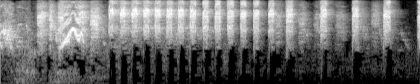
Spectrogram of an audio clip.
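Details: Breeding colony of budgerigars: a squeak and mixed chatter, then a fast run of short buzzy chirps, about three per second.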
